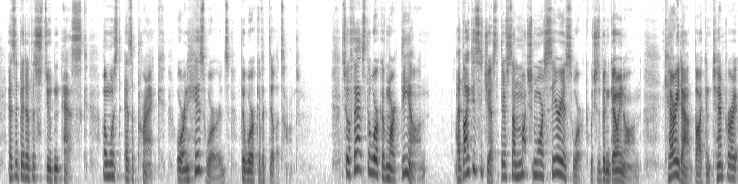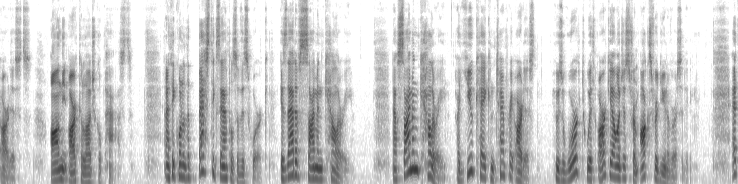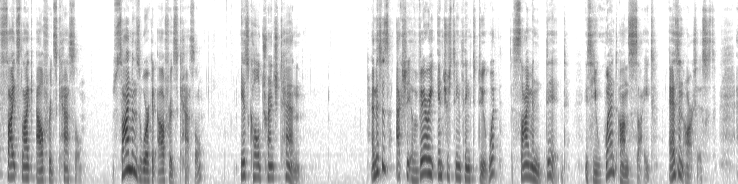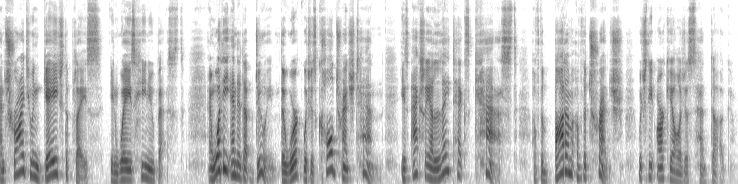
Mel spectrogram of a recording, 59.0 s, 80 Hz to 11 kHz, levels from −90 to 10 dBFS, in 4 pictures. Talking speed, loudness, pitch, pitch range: 160 wpm, -23 LUFS, 165 Hz, 140-210 Hz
